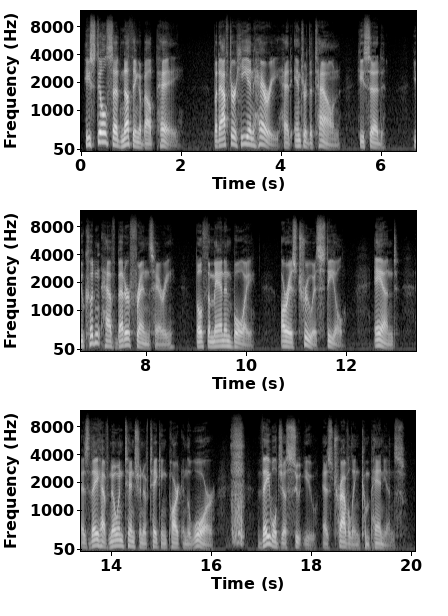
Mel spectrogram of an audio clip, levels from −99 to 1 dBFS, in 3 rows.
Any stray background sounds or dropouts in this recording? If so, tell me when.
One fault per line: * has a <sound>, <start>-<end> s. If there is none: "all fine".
* has a sniff, 16.4-16.7 s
